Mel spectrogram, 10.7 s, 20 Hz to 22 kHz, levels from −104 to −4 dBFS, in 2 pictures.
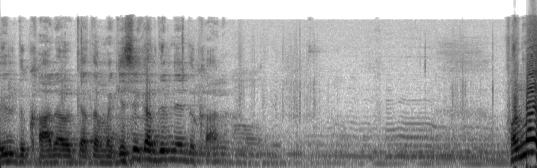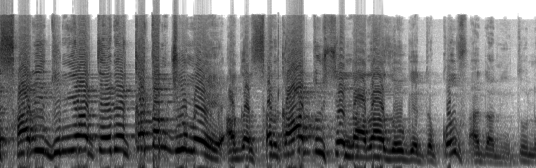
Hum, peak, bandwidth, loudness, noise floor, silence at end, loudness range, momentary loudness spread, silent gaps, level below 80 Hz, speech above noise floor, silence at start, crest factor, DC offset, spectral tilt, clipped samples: none; 0 dBFS; 16.5 kHz; -6 LUFS; -41 dBFS; 0 s; 12 LU; 11 LU; none; -38 dBFS; 34 dB; 0 s; 8 dB; under 0.1%; -3.5 dB/octave; 0.8%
